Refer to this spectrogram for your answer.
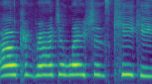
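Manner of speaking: choking up, crying. Congratulating Kiki on her very last day, choking up, crying. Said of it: "now I'm going to start crying again".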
